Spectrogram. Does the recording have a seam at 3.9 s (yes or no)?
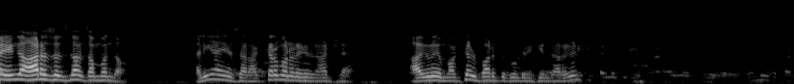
no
